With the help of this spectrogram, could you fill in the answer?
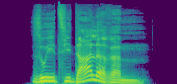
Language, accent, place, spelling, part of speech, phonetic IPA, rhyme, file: German, Germany, Berlin, suizidalerem, adjective, [zuit͡siˈdaːləʁəm], -aːləʁəm, De-suizidalerem.ogg
- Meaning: strong dative masculine/neuter singular comparative degree of suizidal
